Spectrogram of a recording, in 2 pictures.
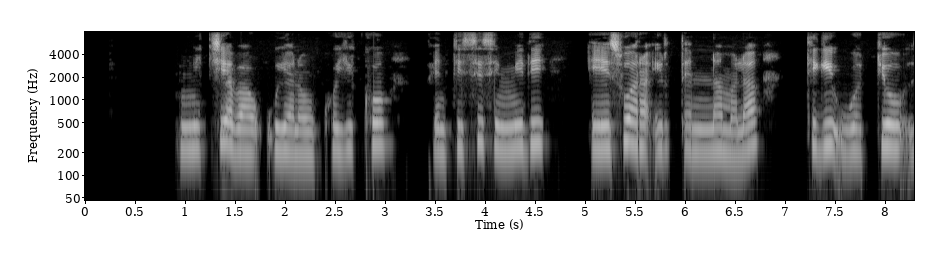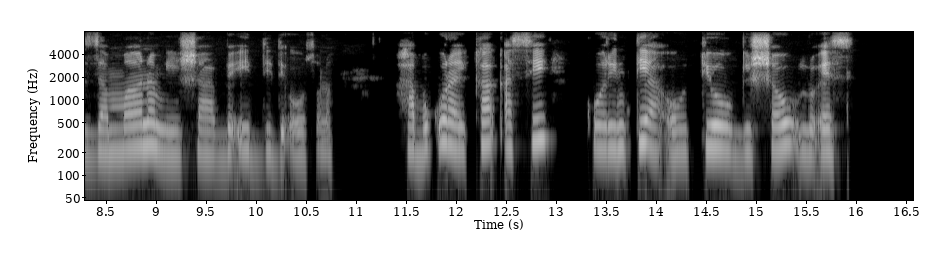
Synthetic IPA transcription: mɪt͡ʃːɪjɐbaːwʊjɐnɐwkʰɔjːɪkʰːɔ | pʰɛnt̪ːɪsːɪsɪmːɪd̪ɪ | e̞ːsʊwaɾɐʔɪɾt̪ʼːɛnːɐmɐlɐ | t̪ɪɡɪwɔt̪ːɪjɔzɐmːaːnɐmiːʃːaːbɛʔɪd̪ːɪd̪ɛʔo̞ːsɔnɐ | hɐbʊkʼʊɾɐjkːɐkʼɐsːɪ | kʼɔɾɪnt̪ːɪjaːʔo̞ːt̪ːɪjoɡɪʃːɐwlɔʔe̞ːs

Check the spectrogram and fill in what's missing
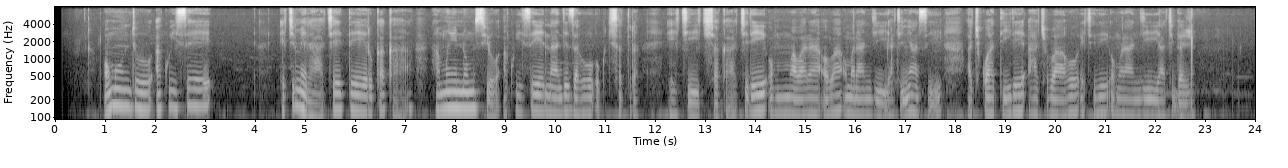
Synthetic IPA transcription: o̞muːntuakwiːt͡se̞ | cimeɾace̞te̞ɾukakʰa̰hamwe̞no̞musjo̞̰akwiːt͡se̞naːɲɟezaho̞ʔːku̥ci̥satuɾa | e̞cici̥ʃakʰa̰ciɾio̞mumaβaɾaʔoβaʔo̞muɾaːɲɟija̰ciɲaːt͡sḭaci̥kwaːtiːɾe̞ahaciβaho̞e̞ciɾio̞̰muɾaːɲɟijaciɡaʒa

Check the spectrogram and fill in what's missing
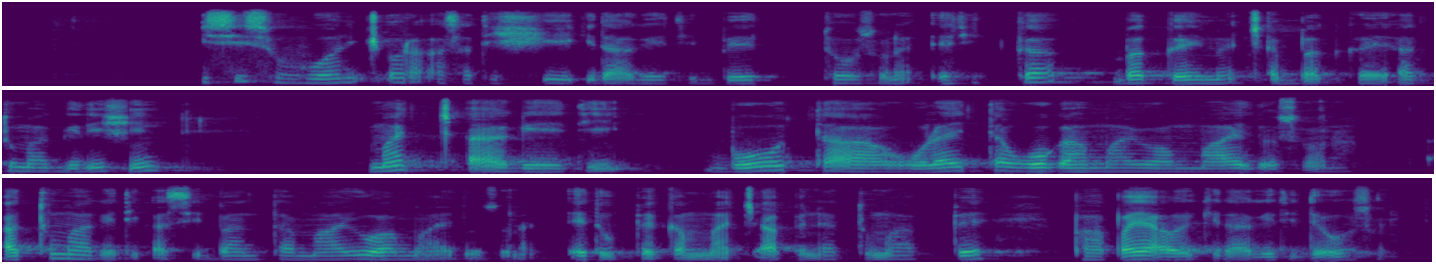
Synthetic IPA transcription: ʔɪsːɪsʊhwɐnt͡ʃʼɔɾɐ̰ʔɐsɐt̪ɪʃiːkʼɪd̪a̰ːɡe̞ːt̪ɪbe̞ːt̪ʰːo̞ːsɔnɐ̰ɛt̪ɪkːɐbɐɡːɐjmɐt͡ʃʼːɐbɐɡːɐjʔɐt̪ːʊmaɡɪd̪ɪʃɪn | mɐt͡ʃʼːa̰ːɡe̞ːt̪ɪ | bo̞ːt̪ːa̰ːwɔlɐjt̪ːɐwɔɡaːmaːjʊwaːmaːjɪd̪ɔsɔ̰nɐ | ɐt̪ːʊmaːɡe̞̰ːt̪ɪkʼɐ̰sːɪbɐnt̪ːɐmaːjʊwaːma̰ːjɪ̰d̪o̰ːsɔnɐ̰ɛt̪ʊpːɛkːɐmɐ̰t͡ʃʼːa̰ːpːɛnʔɛɐt̪ːʊmaːpːɛ | paːpːɐja̰ːɔjkːɪd̪a̰ːɡe̞ːt̪ɪd̪ɛʔo̞ːsɔnɐ

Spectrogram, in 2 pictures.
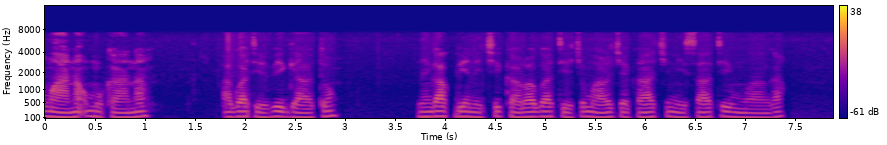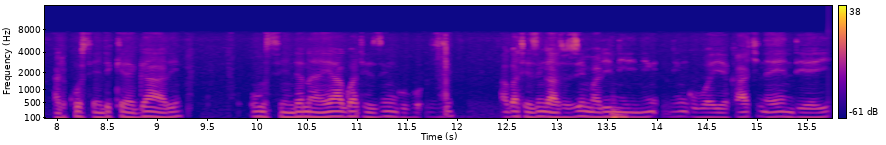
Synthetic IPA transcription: omwaːnao̰mukaːnaː | ɡwaːtie̞βiɡaːto̞ | neːŋɡakuβenicikaloaɡwaːtiecemwaːlocekacinisaːtimwaːŋɡaː | likusiːndike̞ːɡaːli | omusiːndenajeaɡwaːteziŋɡuβzi | aɡwaːtie̞ziːŋɡat̬ozimaliniːŋɡuβojekaːcinaje̞ːndeːji

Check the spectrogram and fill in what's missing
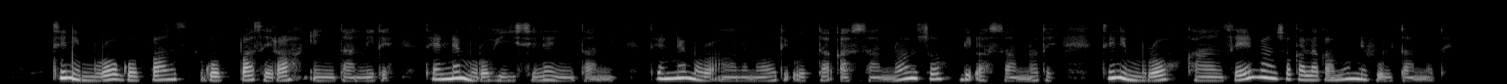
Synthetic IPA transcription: t̪ɪnɪmʊɾɔ | ɡɔb̥ːɐsɛɾʔɐɪnt̪ɐnːɪt̪ɛ | t̪ʰɛnːɛmʊɾɔɦiːsːɪnɛɪnt̪ɐ̰nːɪ | t̪ʰɛnːɛmʊɾɔ̰ʔaːnɔnoːt̪ɪ̰ʔʊ̰t̪ːɐkʼɐsːɐnːɔnsɔd̪ɪᶑʼɐsːɐnːɔt̪ɛ | t̪ɪnɪmʊɾɔkʰaːnseːnːɔnsɔkɐlɐkʼɐmʊnːɪfʊlt̪ɐnːɔt̪ɛ̥

